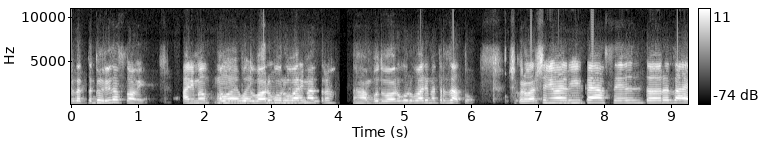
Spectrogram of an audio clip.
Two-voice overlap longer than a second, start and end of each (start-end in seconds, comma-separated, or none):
2.2-3.7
